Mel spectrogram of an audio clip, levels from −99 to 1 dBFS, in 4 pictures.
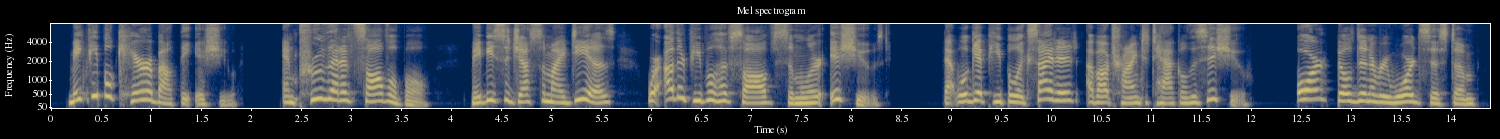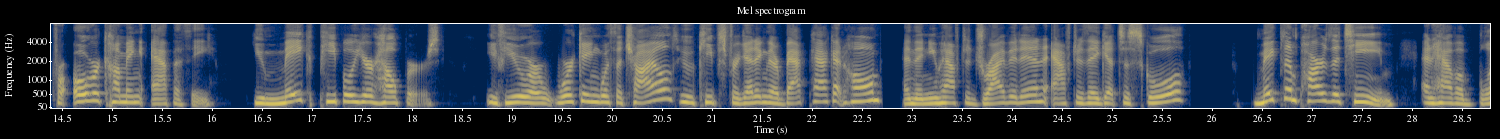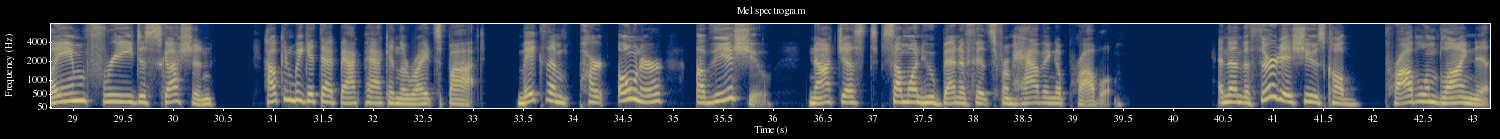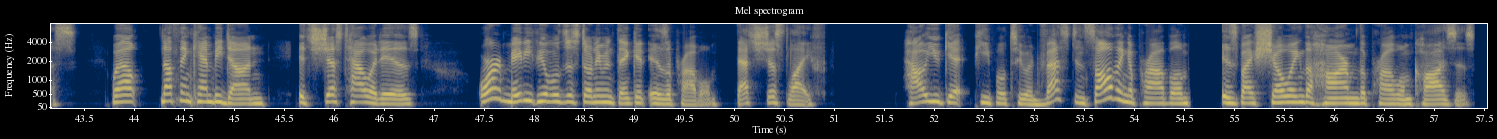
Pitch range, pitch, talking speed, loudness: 185-245 Hz, 210 Hz, 170 wpm, -21 LUFS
